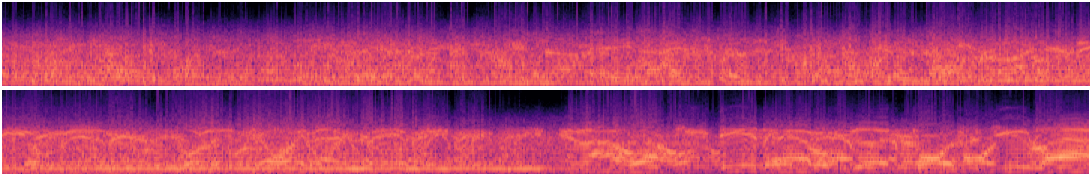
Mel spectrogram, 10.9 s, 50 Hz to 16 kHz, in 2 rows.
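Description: CB radio receiving long-distance skip on channel 28: weak, garbled voices of several stations over static, with steady low whistle tones underneath. About eight seconds in, the whistles stop and one voice comes through stronger and clearer.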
